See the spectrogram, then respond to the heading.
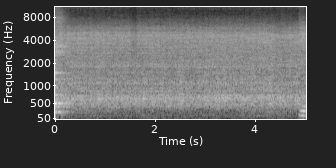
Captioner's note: white Noise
